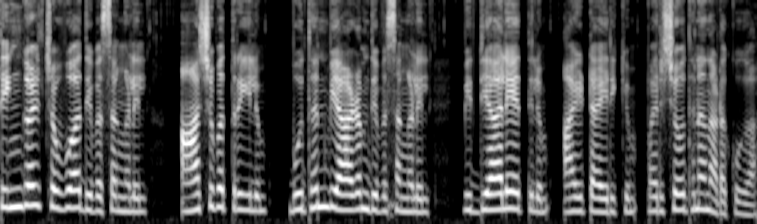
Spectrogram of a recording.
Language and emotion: Malayalam, neutral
